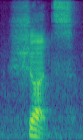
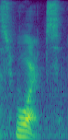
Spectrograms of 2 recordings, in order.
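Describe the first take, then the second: First: The name is said without w or r sounds. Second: The name is said with a w and r sound. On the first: The speaker calls it right. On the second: The speaker calls it wrong. "Not Schwartz"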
